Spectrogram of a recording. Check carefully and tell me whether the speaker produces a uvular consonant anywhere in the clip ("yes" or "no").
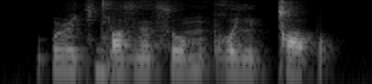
yes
